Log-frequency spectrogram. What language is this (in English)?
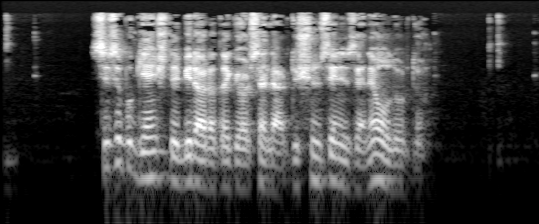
Turkish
